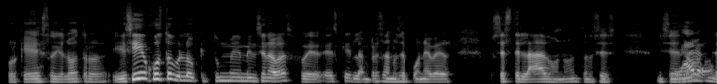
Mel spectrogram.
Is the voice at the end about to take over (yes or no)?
no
